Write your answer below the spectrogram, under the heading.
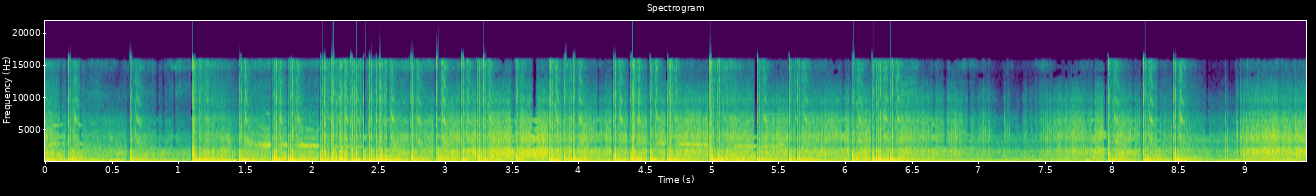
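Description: Fireworks display: a dense, continuous run of bangs and crackling from aerial shells bursting overhead.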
